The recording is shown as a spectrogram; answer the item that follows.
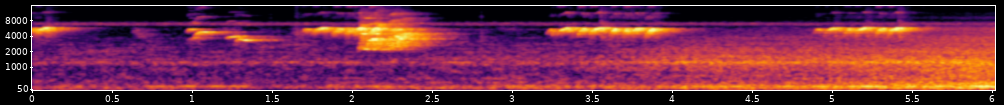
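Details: Energetic Pied bushchat song of quick high buzzy phrases and short chips, about four bursts in six seconds, one louder rushing note mid-way, over faint background hum.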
